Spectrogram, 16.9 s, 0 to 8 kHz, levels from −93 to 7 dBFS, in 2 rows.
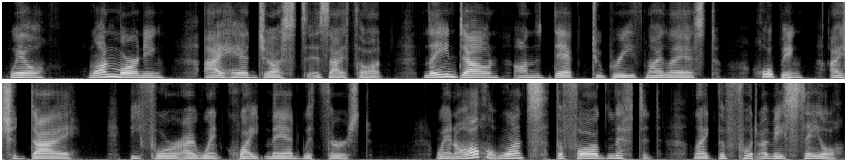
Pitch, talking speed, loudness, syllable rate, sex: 200 Hz, 150 wpm, -18 LUFS, 3.8 syllables/s, female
